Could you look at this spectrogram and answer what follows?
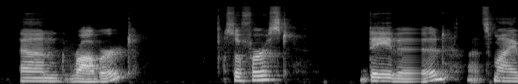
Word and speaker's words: Robert: stress and then lastly robert we have an first syllable stress and it sounds like ah and then we have the er plus a t robert so all of those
